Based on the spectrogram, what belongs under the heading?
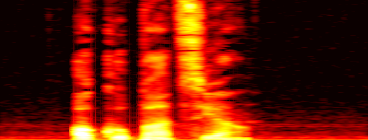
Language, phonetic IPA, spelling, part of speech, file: Polish, [ˌɔkuˈpat͡sʲja], okupacja, noun, Pl-okupacja.ogg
